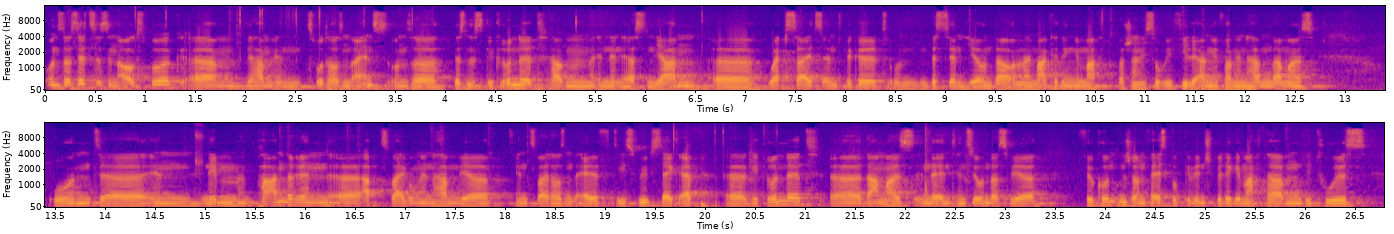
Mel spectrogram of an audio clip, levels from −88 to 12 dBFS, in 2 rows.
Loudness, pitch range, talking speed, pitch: -16 LUFS, 100-110 Hz, 140 wpm, 105 Hz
